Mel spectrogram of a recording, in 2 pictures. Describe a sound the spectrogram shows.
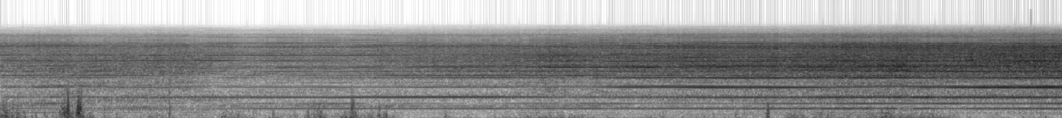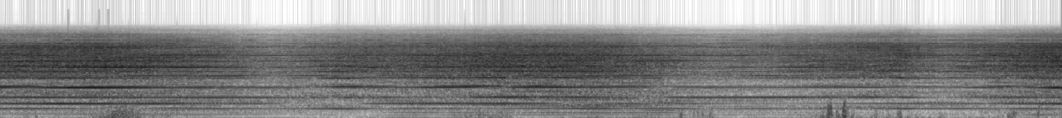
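A model helicopter's small motor whines steadily and its rotor whirs close by, rising and falling as it hovers.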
